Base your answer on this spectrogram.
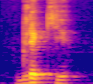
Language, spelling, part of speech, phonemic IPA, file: Dutch, blikje, noun, /ˈblɪkjə/, Nl-blikje.ogg
- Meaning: diminutive of blik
